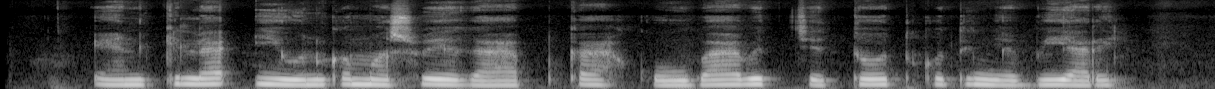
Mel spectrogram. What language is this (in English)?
Kalenjin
